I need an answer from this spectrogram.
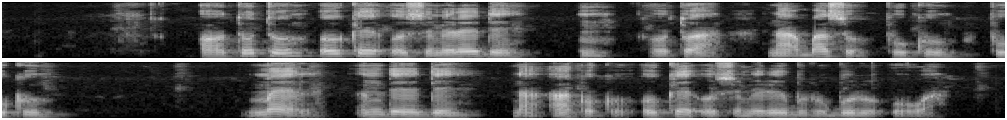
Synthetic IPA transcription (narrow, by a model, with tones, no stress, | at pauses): ɔ˨tʊ˦tʊ˦o˦ke˦ʔo˨so˨me˨ɾe˦dɪ˨ | m̩˨ | o˨tʊ˦a˨na˨a˨ɡ͡ba˦sʊ˨pu˦ku˦ | pu˦ku˦ | me˦˨l | n̩˦dɪ˦dɪ˦ | na̰˨ʔa˦kʊ˨kʊ̰˨o˦ke˦ʔo̰˨so˨me˨ɾe˦ɡ͡bu˨ɾu˨ɡ͡bu˦ɾṵ˨ʊ̰˨wa̰˦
